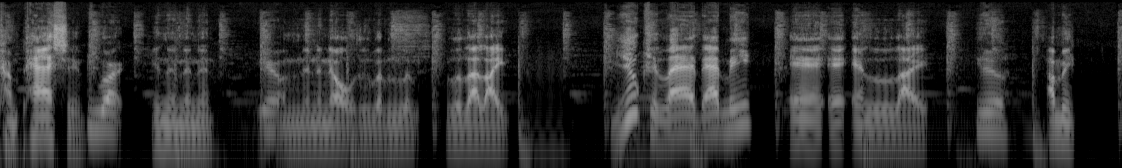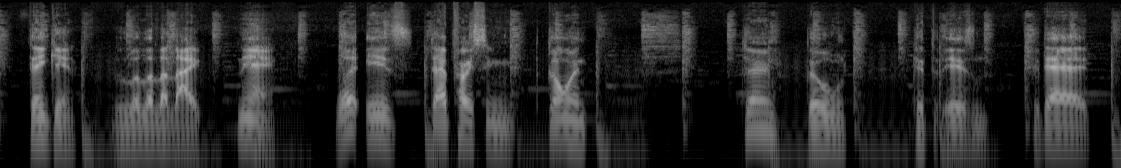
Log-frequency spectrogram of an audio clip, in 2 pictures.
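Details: Stuttering in an adult man who still struggles with his speech impediment.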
